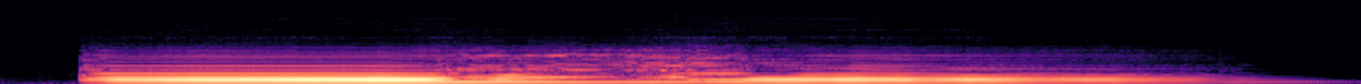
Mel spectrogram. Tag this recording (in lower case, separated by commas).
musical instrument, music, bowed string instrument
